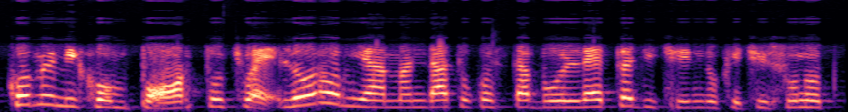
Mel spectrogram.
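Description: A woman's voice: medium pitch, fairly quick, no echo. Older woman as a chatty phone-in caller on a tinny line. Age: 70s. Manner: chatty, repeats herself while explaining. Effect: phone-in caller on a radio show. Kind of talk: casual chat.

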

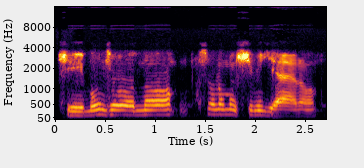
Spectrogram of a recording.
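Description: A man's voice: on the high side, dry recording. Older man calling in over a tinny phone line. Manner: halting, full of restarts, anecdotal. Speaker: radio show caller.

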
